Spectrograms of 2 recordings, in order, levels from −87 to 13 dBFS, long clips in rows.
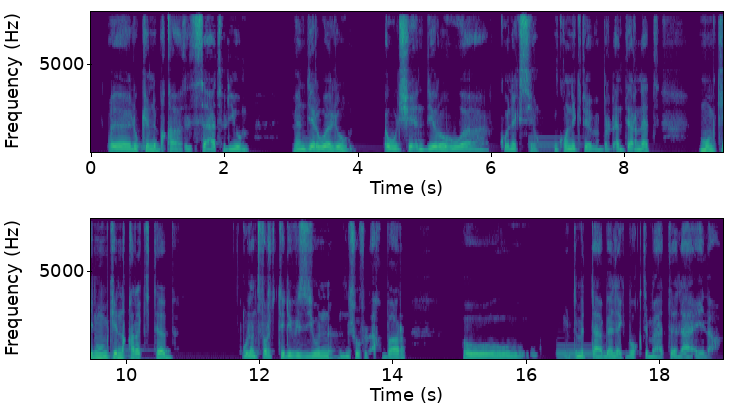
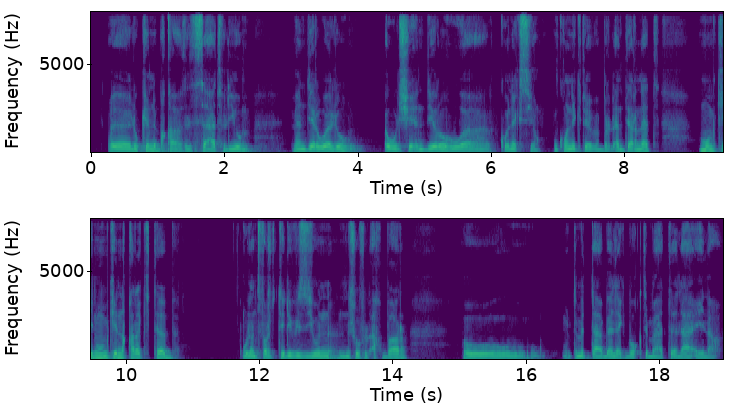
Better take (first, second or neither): second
